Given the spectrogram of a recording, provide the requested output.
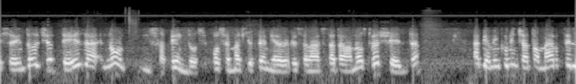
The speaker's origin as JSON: {"language": "Italian", "town": "Turin", "region": "Piedmont", "country": "Italy", "said": "Ma io ho intenzione di fare due giri, tanto sono di Torino, mi viene facile."}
